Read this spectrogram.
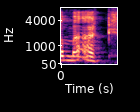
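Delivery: मअक cut off short without the breathy release; मअक chopped off abruptly, no breath; wrong clipped ending. Shown as a demonstration. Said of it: "मअक करके मत छोड़िएगा". (मअक झटके से बंद, बिना हम्स)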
